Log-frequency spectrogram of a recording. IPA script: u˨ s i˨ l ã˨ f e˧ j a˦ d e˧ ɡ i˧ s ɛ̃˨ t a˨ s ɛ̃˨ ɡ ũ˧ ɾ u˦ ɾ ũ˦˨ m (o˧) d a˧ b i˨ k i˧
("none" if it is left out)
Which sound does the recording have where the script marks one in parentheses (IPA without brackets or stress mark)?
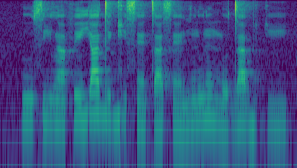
o˨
